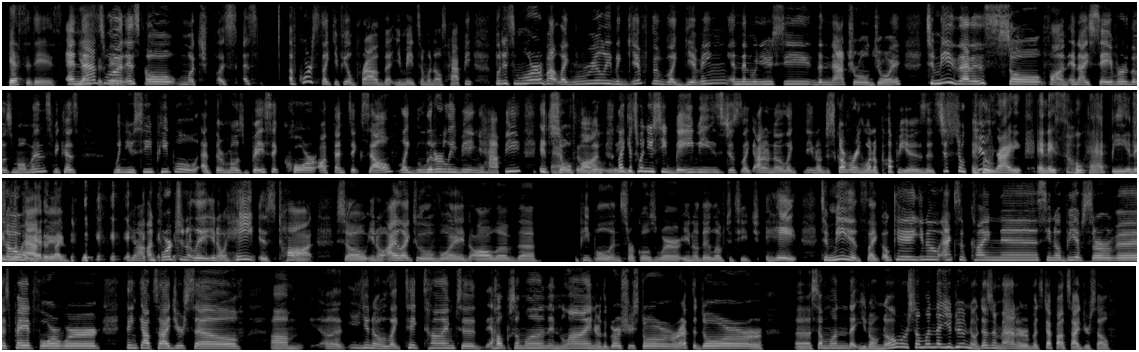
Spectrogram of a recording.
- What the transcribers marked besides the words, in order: tsk; stressed: "so"; chuckle; laugh
- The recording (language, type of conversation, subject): English, unstructured, What recently made you feel unexpectedly proud, and how did you share or savor that moment?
